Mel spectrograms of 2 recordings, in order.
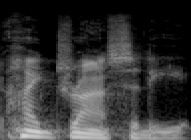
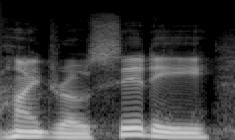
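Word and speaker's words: Hydrocity: doing it and I'm going to continue pronouncing it Hydro City that's kind of a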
